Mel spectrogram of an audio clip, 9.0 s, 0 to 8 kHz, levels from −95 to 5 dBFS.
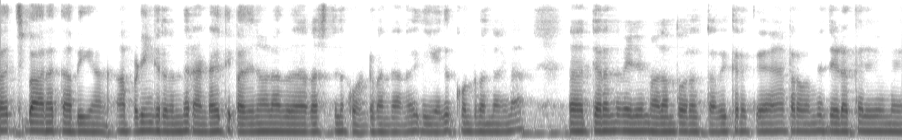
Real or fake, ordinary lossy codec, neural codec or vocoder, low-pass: fake; none; autoencoder, 48 kHz, 32 numbers a frame, DAC-VAE, trained on Japanese speech; 7.2 kHz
